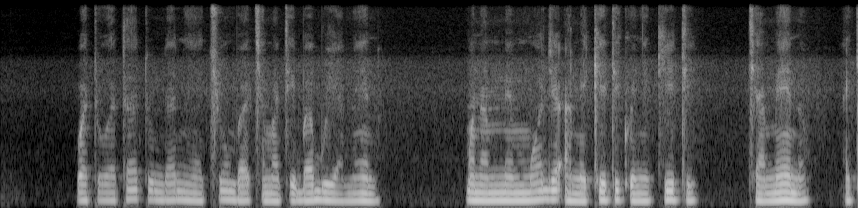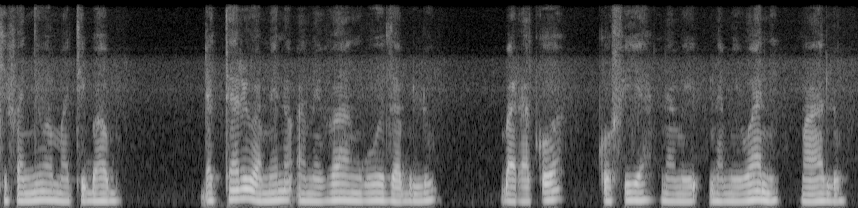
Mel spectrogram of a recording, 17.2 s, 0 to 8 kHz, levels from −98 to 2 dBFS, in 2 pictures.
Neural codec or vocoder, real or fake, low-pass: none; real; 7.2 kHz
